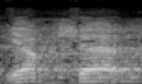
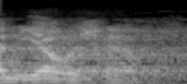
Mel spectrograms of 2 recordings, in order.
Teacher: ولولا همس الخاء لصارت غينا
